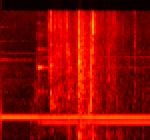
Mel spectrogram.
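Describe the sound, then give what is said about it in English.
A doorbell rings with a steady electronic tone, overlaid by a brief buzzy, rattling burst in the middle. It is fairly loud, with no one talking. “That better not be at the door.”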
